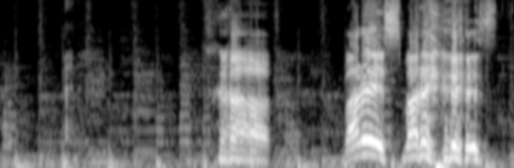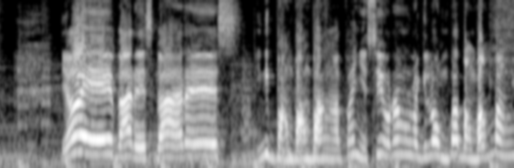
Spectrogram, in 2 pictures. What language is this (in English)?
Indonesian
